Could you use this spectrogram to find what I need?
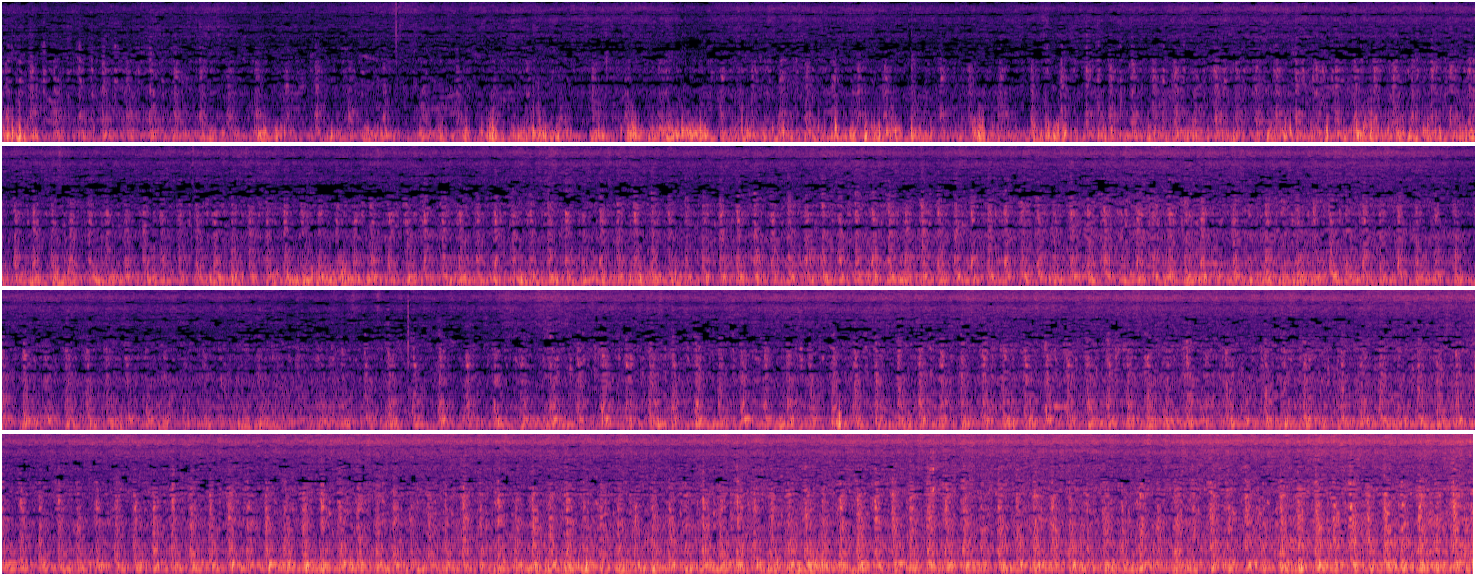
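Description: A small engine-driven reaper cuts wheat, drawing closer.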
